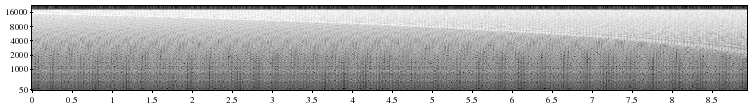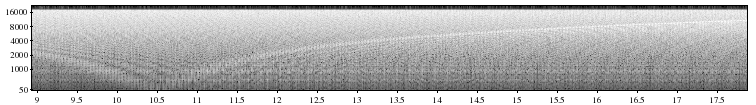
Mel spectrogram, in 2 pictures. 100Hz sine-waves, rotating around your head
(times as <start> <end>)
5.8 17.8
